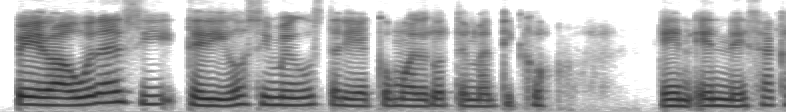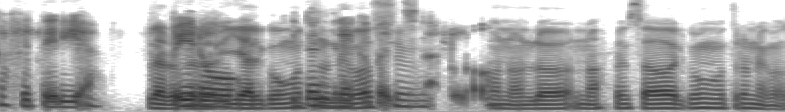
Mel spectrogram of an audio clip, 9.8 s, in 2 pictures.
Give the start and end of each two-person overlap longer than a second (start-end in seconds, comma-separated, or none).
6.0-8.1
